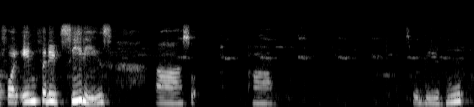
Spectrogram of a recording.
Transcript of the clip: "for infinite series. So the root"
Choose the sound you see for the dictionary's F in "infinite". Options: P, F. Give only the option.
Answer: F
